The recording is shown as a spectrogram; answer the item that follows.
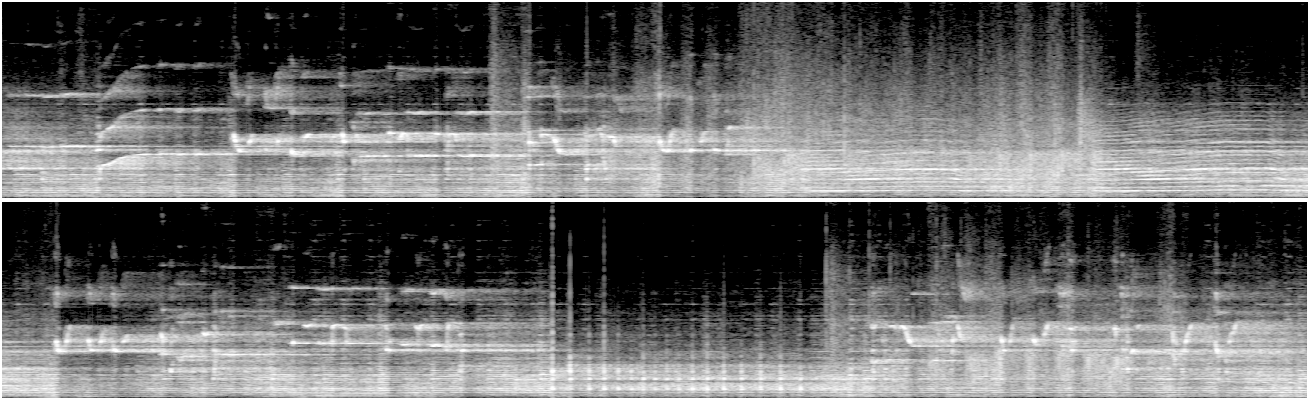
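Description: Folk instrumental ensemble playing, led by a violin, with accordion, cimbalom and double bass accompanying. The violin plays high held notes with sliding glides into them, and has a stretch of wavering, swooping slides in the middle.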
